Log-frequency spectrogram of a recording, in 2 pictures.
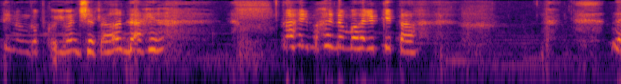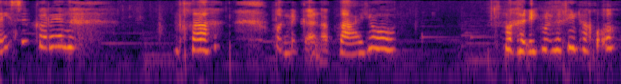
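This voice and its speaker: High-voiced, heartbroken young Filipino woman. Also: measured pace, long pauses, fairly bright tone. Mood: heartbroken, tender. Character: heartbroken, forgiving pregnant young woman in love. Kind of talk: Filipino radio drama acting. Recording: music under the voice.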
